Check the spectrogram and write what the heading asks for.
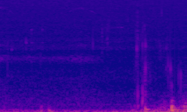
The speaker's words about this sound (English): Just give me a sec here. Let's take another ASMR tea sip.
